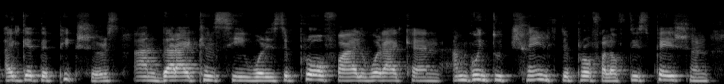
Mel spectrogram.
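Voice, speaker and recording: Low-voiced Venezuelan orthodontist. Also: female voice, mellow. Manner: measured, listing points, non-native phrasing. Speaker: orthodontist, webinar co-host. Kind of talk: casual presentation.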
